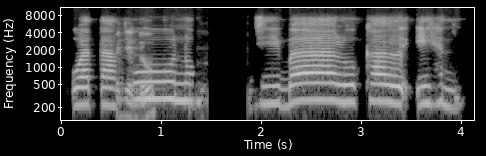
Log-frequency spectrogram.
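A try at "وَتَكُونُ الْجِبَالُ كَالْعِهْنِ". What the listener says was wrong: Nah, ihn. Pakai ain, ihn. jangan ihan, ihan, la ihan, ihan, ihan.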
